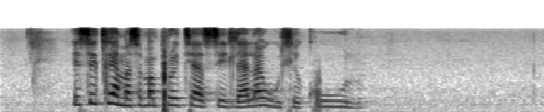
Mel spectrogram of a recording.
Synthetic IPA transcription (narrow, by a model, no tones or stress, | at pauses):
isiǀʰɛmasamapʰrotʰiasiɮalak̬uɬɛkʰuːlu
